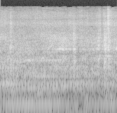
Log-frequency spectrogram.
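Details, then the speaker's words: Honda Beat scooter that would not start on the electric starter, after repair: engine catches immediately and runs steady and even, no grinding or clicking; starter back to normal. "ini sudah normal lagi staternya coba tes jalankan ke sana"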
